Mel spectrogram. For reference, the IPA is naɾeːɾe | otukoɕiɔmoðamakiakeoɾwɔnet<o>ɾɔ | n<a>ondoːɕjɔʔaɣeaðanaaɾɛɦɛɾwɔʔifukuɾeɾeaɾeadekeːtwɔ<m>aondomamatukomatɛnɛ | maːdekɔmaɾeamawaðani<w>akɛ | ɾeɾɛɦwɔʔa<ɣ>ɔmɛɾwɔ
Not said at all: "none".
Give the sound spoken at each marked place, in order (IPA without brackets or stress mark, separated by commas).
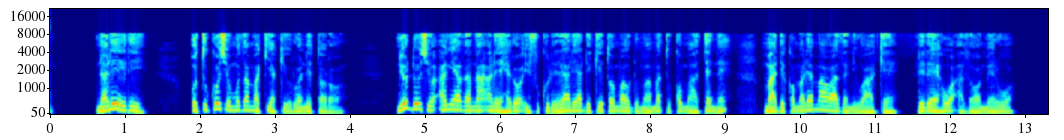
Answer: ɔ, e, m, w, ð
